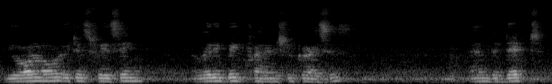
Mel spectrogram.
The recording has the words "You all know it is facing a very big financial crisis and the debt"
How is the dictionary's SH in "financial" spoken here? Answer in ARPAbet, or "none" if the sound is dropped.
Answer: SH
